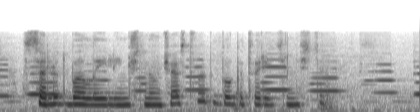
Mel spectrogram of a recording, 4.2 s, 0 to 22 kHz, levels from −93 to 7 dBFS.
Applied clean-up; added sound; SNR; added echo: none; Wind instrument, woodwind instrument; 8 dB; none.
